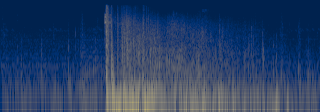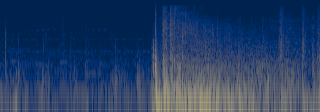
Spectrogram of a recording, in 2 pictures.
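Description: Gunfire booms loudly in two sudden bursts.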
